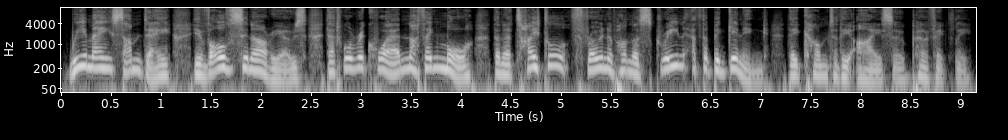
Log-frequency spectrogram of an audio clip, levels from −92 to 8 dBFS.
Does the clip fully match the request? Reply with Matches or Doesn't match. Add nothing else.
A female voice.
Doesn't match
